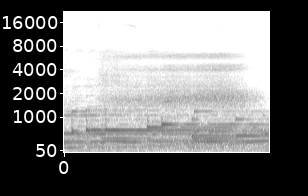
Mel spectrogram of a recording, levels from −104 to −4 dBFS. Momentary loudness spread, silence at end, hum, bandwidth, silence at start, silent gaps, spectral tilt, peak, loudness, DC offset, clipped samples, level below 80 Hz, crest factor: 4 LU; 0 s; none; 15 kHz; 0 s; none; -6 dB/octave; -42 dBFS; -54 LUFS; under 0.1%; under 0.1%; -80 dBFS; 12 dB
